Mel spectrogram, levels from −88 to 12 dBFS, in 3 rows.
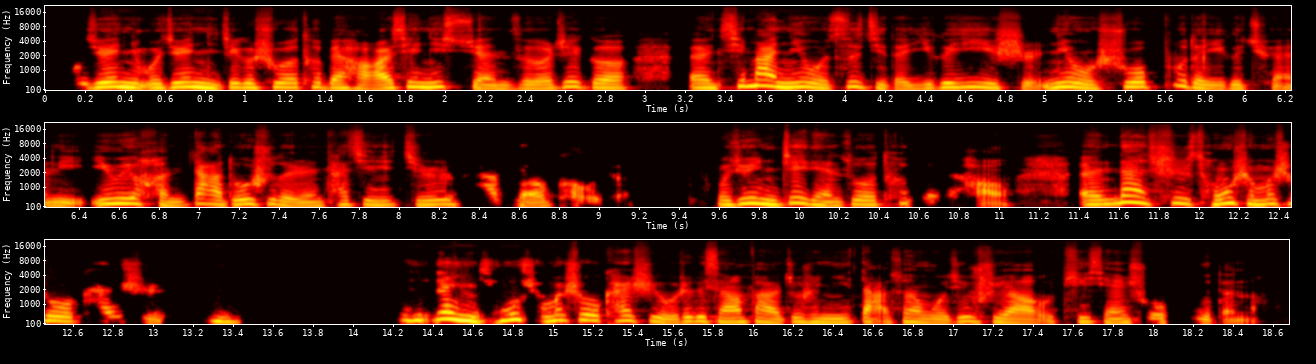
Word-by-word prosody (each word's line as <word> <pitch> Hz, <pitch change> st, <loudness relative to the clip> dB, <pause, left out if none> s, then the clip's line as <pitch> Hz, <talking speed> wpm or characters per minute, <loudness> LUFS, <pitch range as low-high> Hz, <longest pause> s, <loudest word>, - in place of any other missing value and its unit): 我 -, -, -9 dB
觉 205 Hz, +4 st, +4 dB
得 220 Hz, -, +6 dB
你 210 Hz, -2 st, +8 dB
我 180 Hz, -, 0 dB
觉 190 Hz, +4 st, +1 dB
得 215 Hz, -, +4 dB
你 200 Hz, -5 st, +6 dB
这 195 Hz, -, -2 dB
个 190 Hz, -, +2 dB
说 200 Hz, +3 st, -1 dB
得 200 Hz, -, -1 dB
特 210 Hz, -, -6 dB
别 185 Hz, -3 st, -1 dB
好， 160 Hz, -3 st, -2 dB
而 160 Hz, +3 st, +2 dB
且 220 Hz, -, -1 dB
你 210 Hz, +1 st, +4 dB
选 175 Hz, -9 st, -5 dB
择 160 Hz, +2 st, -4 dB
这 230 Hz, +5 st, -1 dB
个 180 Hz, -3 st, -1 dB, 0.3 s
嗯， 185 Hz, -1 st, 0 dB
起 250 Hz, -, -2 dB
码 270 Hz, 0 st, +6 dB
你 210 Hz, -2 st, +5 dB
有 205 Hz, -5 st, +2 dB
自 230 Hz, +7 st, -4 dB
己 180 Hz, -4 st, -5 dB
的 145 Hz, -, -7 dB
一 155 Hz, +4 st, -6 dB
个 200 Hz, -, +1 dB
意 205 Hz, -1 st, +1 dB
识， 175 Hz, -, -6 dB
你 200 Hz, -, +3 dB
有 195 Hz, -6 st, +3 dB
说 220 Hz, +6 st, 0 dB
不 260 Hz, +6 st, -6 dB
的 180 Hz, -, -1 dB
一 150 Hz, -, -6 dB
个 160 Hz, -, -3 dB
权 140 Hz, -1 st, -9 dB
利。 150 Hz, -2 st, -3 dB
因 220 Hz, -, +2 dB
为 240 Hz, 0 st, +5 dB
很 170 Hz, -9 st, -4 dB
大 205 Hz, +2 st, -2 dB
多 200 Hz, +4 st, +1 dB
数 220 Hz, -, -4 dB
的 170 Hz, -, -1 dB
人 150 Hz, +1 st, -4 dB
他 190 Hz, +5 st, -7 dB
其 185 Hz, -1 st, -4 dB
实 175 Hz, -, -5 dB
其 180 Hz, 0 st, -7 dB
实 195 Hz, -, -1 dB
开 195 Hz, -, -9 dB, 0.2 s
不 165 Hz, -, -4 dB
了 -, -, 0 dB
口 460 Hz, -, -11 dB
的。 -, -, -23 dB, 0.4 s
我 190 Hz, -, -1 dB
觉 190 Hz, -, +1 dB
得 250 Hz, -, +6 dB
你 210 Hz, -, +6 dB
这 250 Hz, +6 st, 0 dB
点 165 Hz, -5 st, -1 dB
做 195 Hz, +4 st, -2 dB
得 -, -, -1 dB
特 200 Hz, +7 st, -10 dB
别 -, -, -30 dB
地 -, -, -36 dB
好， -, -, -5 dB, 0.3 s
嗯， 200 Hz, +2 st, +1 dB
那 295 Hz, 0 st, +5 dB
是 240 Hz, +3 st, -3 dB
从 210 Hz, +5 st, +2 dB
什 210 Hz, -, 0 dB
么 200 Hz, -, +1 dB
时 220 Hz, -, -4 dB
候 210 Hz, -2 st, +2 dB
开 195 Hz, -, -24 dB, 0.2 s
始 -, -, -11 dB, 0.2 s
嗯， 200 Hz, -4 st, -1 dB, 0.8 s
那 235 Hz, -, -1 dB
那 310 Hz, -, +7 dB
你 245 Hz, -5 st, +12 dB
从 225 Hz, +8 st, +4 dB
什 205 Hz, -, -11 dB
么 225 Hz, +4 st, +2 dB
时 250 Hz, -, -6 dB
候 255 Hz, -, +3 dB
开 230 Hz, 0 st, -3 dB
始 205 Hz, -2 st, -5 dB
有 160 Hz, -5 st, -1 dB
这 195 Hz, -, -2 dB
个 205 Hz, -, +1 dB
想 180 Hz, -2 st, -1 dB
法， 175 Hz, -4 st, -2 dB
就 180 Hz, -, -6 dB
是 170 Hz, -, -3 dB
你 165 Hz, 0 st, -2 dB
打 170 Hz, -, -3 dB
算 175 Hz, -3 st, -4 dB
我 150 Hz, -2 st, -5 dB
就 200 Hz, +7 st, -4 dB
是 185 Hz, -1 st, -8 dB
要 145 Hz, -3 st, -2 dB
提 185 Hz, -, -7 dB
前 165 Hz, -3 st, -5 dB
说 170 Hz, +1 st, -8 dB
“不” -, -, -9 dB
的 -, -, -11 dB
呢？ -, -, -13 dB
195 Hz, 365 characters per minute, -22 LUFS, 170-220 Hz, 0.8 s, 你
